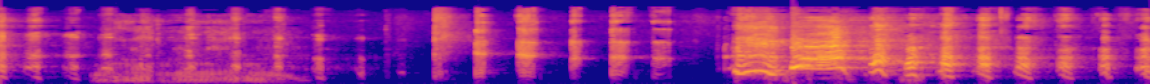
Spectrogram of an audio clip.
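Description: A man laughing hard, in short breathy bursts that break into a loud, high laugh about four seconds in. Near the start there is a low, rattling snore from a sleeping woman.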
